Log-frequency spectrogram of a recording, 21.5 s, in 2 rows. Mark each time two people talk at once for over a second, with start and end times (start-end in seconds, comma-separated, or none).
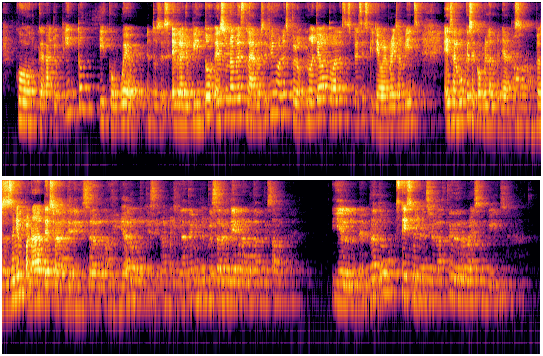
none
